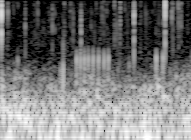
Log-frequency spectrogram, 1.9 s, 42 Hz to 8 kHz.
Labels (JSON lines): {"label": "biophony", "recorder": "SoundTrap 300"}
